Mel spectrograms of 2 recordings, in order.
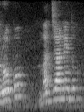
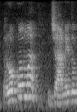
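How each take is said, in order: First: Slow रोको, short break, then मत जाने दो together; pause after रोको. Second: रोको मत in one go, break, then जाने दो; pause after मत. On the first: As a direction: keep मत joined to जाने दो, pausing before it. (रोको के बाद विराम) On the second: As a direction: keep मत joined to रोको, pausing after it. (मत के बाद विराम) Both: Shown as a demonstration. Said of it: "आगे पीछे आपका विराम का प्रयोग".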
